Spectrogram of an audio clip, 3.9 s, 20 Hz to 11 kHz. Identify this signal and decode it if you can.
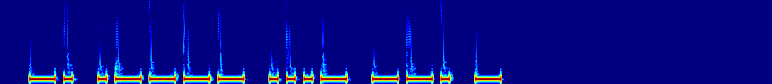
Morse code, heard as a keyed tone, about 27 wpm, 700 Hz. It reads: N1VGT
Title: USA Callsign DE Callsign - 5 Characters - 28wpm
